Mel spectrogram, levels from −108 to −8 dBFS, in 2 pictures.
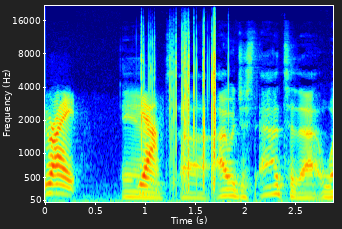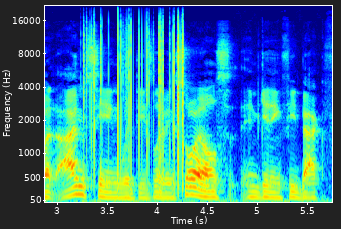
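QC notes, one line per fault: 0.91–1.86 s and 3.23–4.26 s: cable scratch noise. Dense, irregular crackling and rustling overlays the speech, ending just before "just add to that", then returning after "add to that what". The first burst is about as loud as the speech, the second somewhat quieter. Likely a worn connector being moved, making its contact resistance fluctuate rapidly.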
